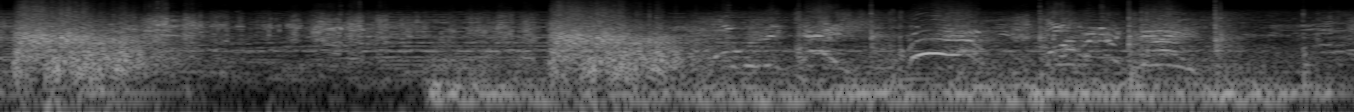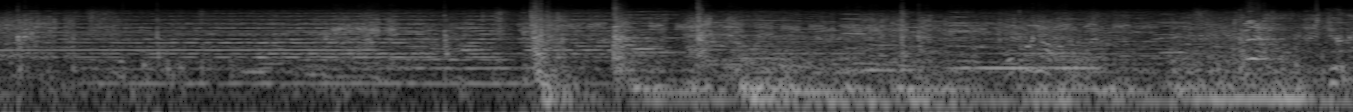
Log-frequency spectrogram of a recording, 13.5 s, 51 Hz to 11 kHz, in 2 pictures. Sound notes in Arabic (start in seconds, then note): 0.0 ثرثرة الزبابة; 0.2 إطلاق نار; 4.5 يصرخ; 9.3 تغلق البوابة; 9.6 ثرثرة الزبابة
